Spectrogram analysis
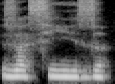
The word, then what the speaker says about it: assise: Je me suis assise, z. Here we have the Z sound at the end because we have the E.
